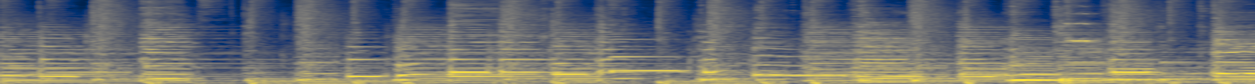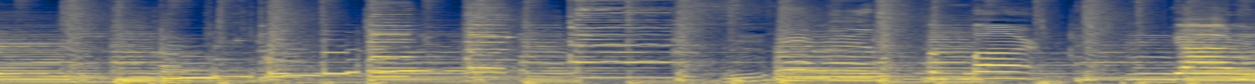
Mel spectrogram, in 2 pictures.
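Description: Twelve-string acoustic guitar played over a recorded backing track: an instrumental break in a country-rock song, with a steady beat underneath.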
